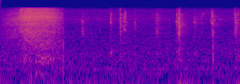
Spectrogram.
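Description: Quick, irregular light clicks of typing on a computer keyboard, starting about a second in, after a short breathy burst of air near the start.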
